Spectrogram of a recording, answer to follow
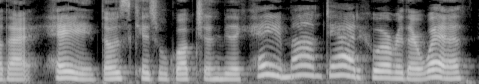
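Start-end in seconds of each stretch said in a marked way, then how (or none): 1.9-2.7 higher, lightly voiced pleading child; begging kid. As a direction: call up to a parent like a kid. Kids asking parents in store.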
